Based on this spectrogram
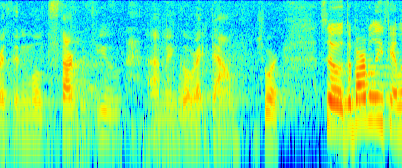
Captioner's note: none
